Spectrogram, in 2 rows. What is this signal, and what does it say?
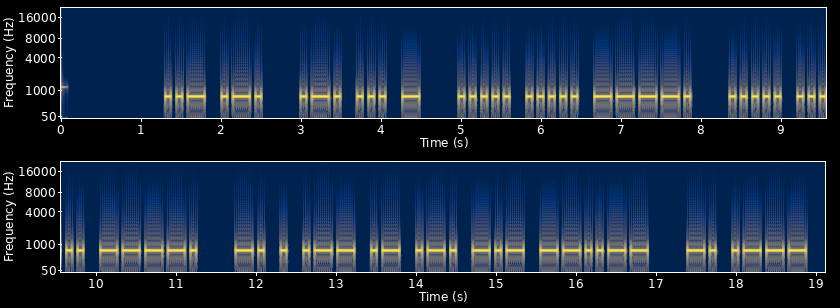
Morse code, heard as a keyed tone, about 17 wpm, 700 Hz. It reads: UR RST 559 559 NEWARK, NJ
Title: Practice QSO - Exchange 1 - Beginning - 17wpm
